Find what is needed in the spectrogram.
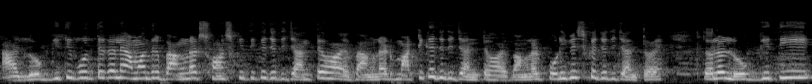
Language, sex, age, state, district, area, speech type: Bengali, female, 30-45, West Bengal, South 24 Parganas, urban, spontaneous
